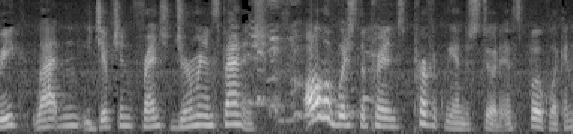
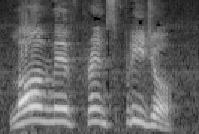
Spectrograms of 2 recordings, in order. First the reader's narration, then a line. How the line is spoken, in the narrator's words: each knight came alive with his horse and lifted his sword and shouted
